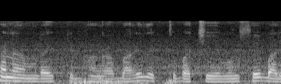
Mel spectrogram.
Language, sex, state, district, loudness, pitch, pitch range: Bengali, male, West Bengal, Paschim Medinipur, -17 LUFS, 135 Hz, 130-150 Hz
